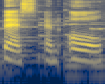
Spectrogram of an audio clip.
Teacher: they delete the final consonant of some of their words, like best and ol from best and old.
